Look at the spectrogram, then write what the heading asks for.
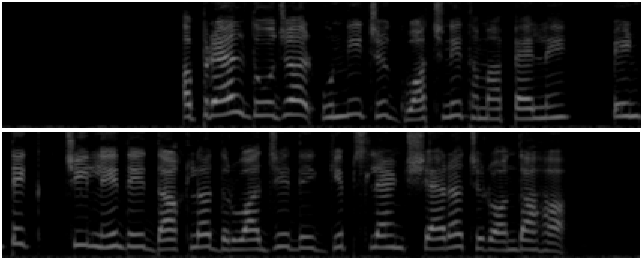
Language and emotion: Dogri, neutral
